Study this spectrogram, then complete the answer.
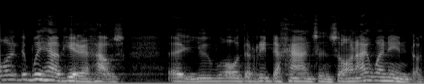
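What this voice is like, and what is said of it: Speaker's own noticeable accent. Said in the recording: “my accent gave me away”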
